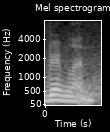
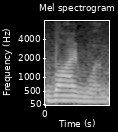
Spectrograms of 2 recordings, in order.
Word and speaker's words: Rimland: saying it right right i've been saying rimland it's not rhyme lin right rimland like rhythm do you smoke the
